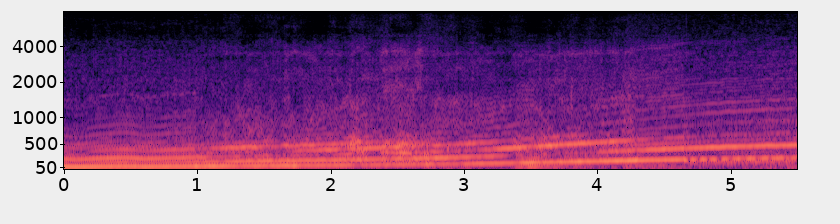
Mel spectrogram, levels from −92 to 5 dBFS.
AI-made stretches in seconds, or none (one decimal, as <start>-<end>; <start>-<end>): 1.0-4.3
